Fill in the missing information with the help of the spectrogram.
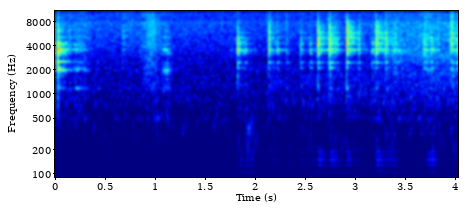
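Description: Long nails tap the body of a hollow ceramic pottery vase held sideways in the hands. The taps are quiet, bright clicks with a faint ringing tone around 3.6 kHz that dies away quickly. They are scattered at first, then come in a quicker run over a soft low hum.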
